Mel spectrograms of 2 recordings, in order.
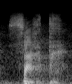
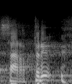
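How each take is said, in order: First: It is said with a French accent. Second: It is said with a Sundanese accent.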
